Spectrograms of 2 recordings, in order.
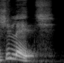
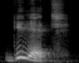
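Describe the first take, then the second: First: The word begins with a soft j sound. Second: The word begins with a hard g sound. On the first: The speaker calls it right. "vai ter som de J" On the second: The speaker calls it wrong. "e não guilhete"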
